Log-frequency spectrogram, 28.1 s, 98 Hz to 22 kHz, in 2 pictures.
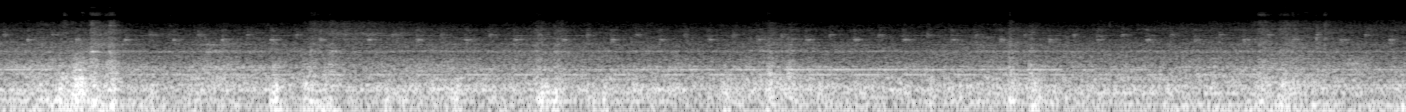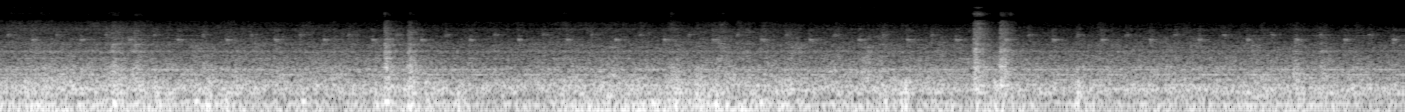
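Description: KTR700 series diesel railcar running along the line, heard inside the cab: a steady rumble of engine and wheels on rail, with two sharp clicks in the second half.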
